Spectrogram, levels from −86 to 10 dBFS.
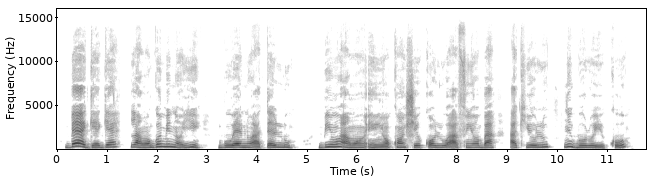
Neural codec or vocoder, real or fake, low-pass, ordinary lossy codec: none; real; 14.4 kHz; AAC, 64 kbps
